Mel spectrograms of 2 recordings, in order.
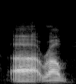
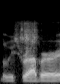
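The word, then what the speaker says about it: Robert: And then they got Robber, I guess is how he pronounces it, Luis Robber.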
